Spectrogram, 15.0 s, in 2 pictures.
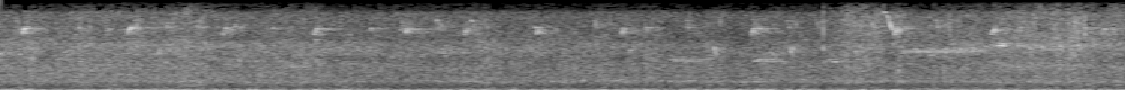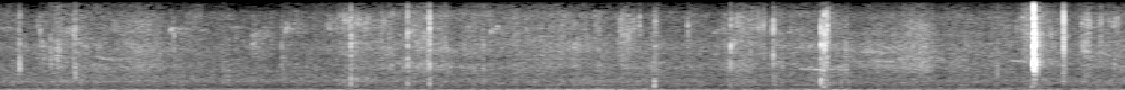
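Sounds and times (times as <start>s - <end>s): small bird chirping: 0.0s - 15.0s.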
